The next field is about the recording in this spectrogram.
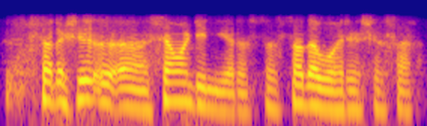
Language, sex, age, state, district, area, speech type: Kashmiri, male, 30-45, Jammu and Kashmir, Kupwara, urban, conversation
